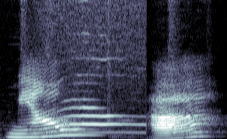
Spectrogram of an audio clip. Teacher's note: The second tone is a rising tone or question tone.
